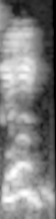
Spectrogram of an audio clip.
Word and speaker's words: Gaiden: My wife's correcting me on my pronunciation of Ninja Gaiden. It's Gaiden.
